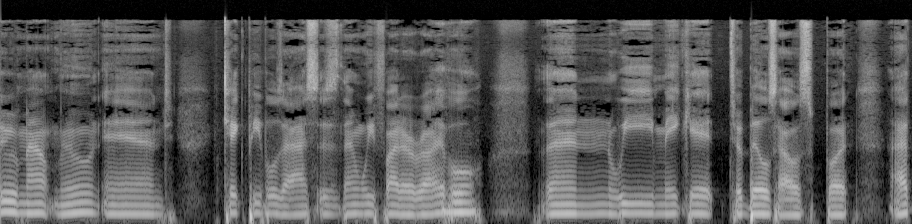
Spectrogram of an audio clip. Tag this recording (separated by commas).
Speech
